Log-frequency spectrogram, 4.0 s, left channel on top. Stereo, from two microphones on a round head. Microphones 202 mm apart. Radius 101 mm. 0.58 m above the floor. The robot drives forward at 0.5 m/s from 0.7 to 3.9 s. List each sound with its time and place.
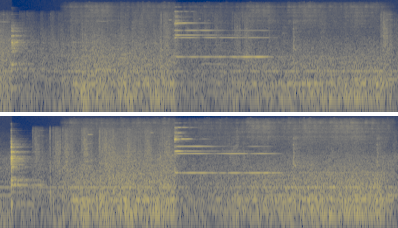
0.1 s a snare drum: 55° right (ahead or behind), 0.8 m
1.8 s a bell: 15° right (ahead or behind), 1.9 m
